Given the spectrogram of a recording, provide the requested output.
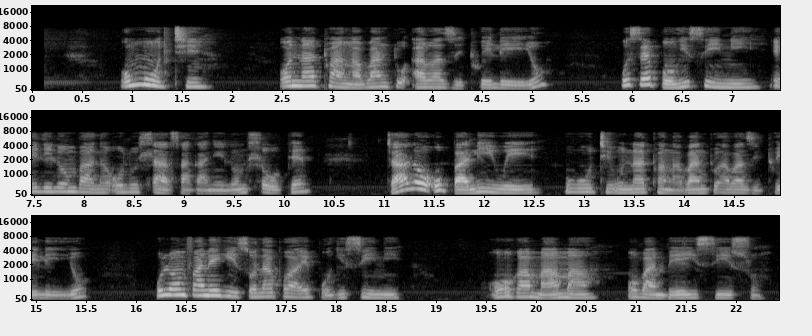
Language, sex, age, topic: North Ndebele, male, 36-49, health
